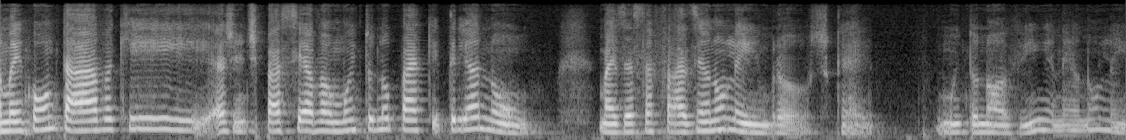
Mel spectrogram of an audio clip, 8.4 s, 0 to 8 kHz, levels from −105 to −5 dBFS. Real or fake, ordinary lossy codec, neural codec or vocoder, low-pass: fake; none; vocoder, 44.1 kHz, 128 mel bands, Pupu-Vocoder; 7.2 kHz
